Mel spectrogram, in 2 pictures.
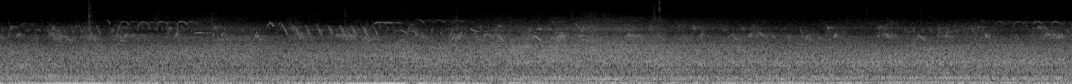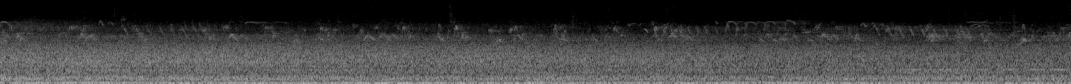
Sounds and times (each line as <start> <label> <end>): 0.0 rain 19.5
